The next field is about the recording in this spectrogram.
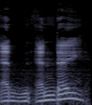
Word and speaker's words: Ende: This was based on a novel by Michael Ende, is how you say E-N-D-E, which I have the book actually, and it follows it fairly closely.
